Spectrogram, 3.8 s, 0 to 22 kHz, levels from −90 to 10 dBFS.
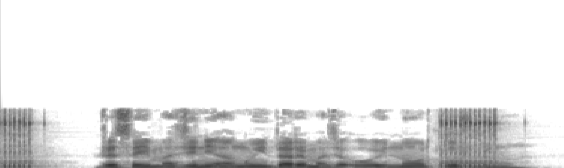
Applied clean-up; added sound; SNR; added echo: none; Tools; 11 dB; none.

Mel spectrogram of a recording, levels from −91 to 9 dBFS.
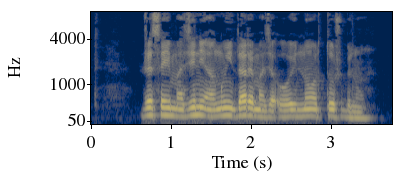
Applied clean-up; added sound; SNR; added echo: none; none; none; none.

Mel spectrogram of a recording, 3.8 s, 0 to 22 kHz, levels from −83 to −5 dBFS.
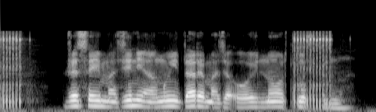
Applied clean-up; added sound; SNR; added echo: neural diffusion model UNIVERSE++.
